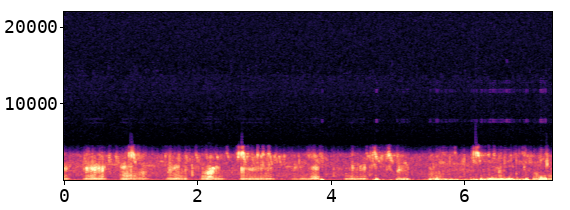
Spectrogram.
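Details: Dandie Dinmont Terrier mother named Lady playing with her puppies and other dogs; low, rumbling growls in irregular short bursts, roughly two per second, with brief pauses between them and a scuffling sound near the end.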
